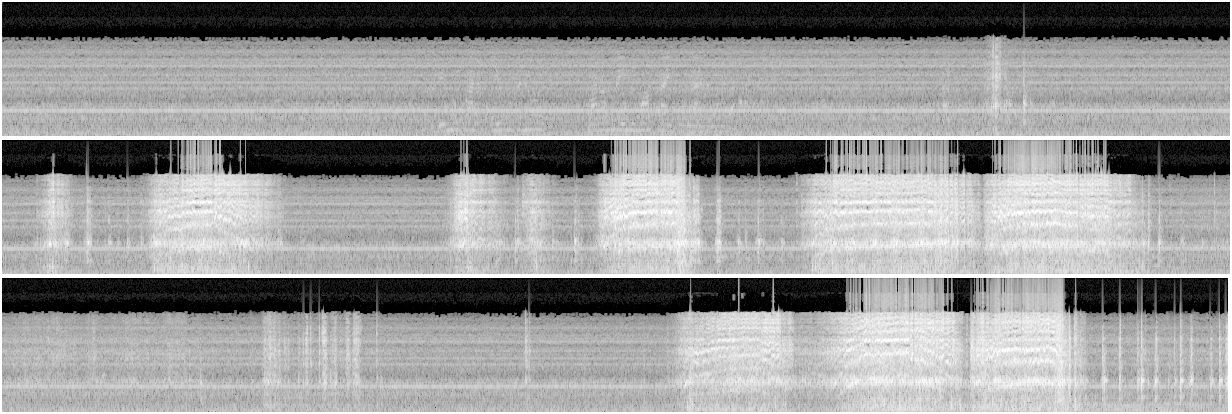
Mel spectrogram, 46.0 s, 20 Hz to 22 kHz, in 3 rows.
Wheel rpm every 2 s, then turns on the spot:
0, 0, 0, 0, 0, 0, 0, 0, 50, 40, 20, 80, 50, 150, 150, 10, 20, 20, 10, 50, 100, 120, 50.
30-36 40-42 44-46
